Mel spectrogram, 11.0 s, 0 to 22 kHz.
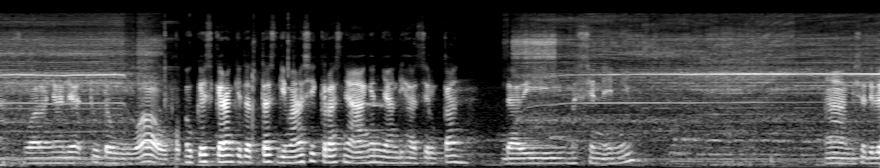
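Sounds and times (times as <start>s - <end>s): small motor high whine: 0.0s - 2.2s, 6.4s - 11.0s.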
